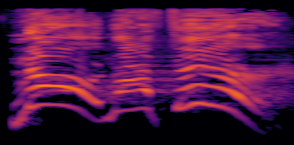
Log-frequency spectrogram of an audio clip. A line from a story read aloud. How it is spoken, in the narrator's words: yelled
